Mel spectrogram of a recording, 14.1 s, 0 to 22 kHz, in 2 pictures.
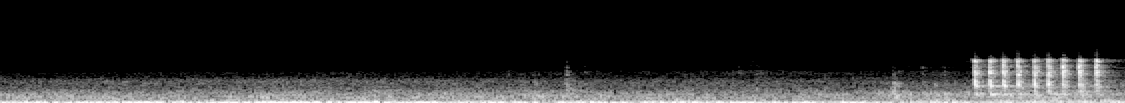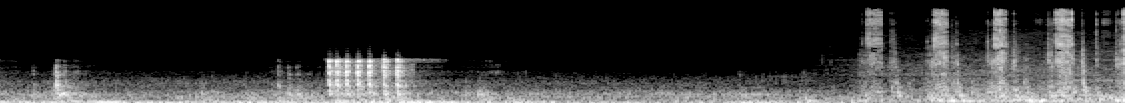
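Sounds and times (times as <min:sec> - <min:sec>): hand ratchet clicking: 0:09.1 - 0:09.8, 0:12.3 - 0:14.0.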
